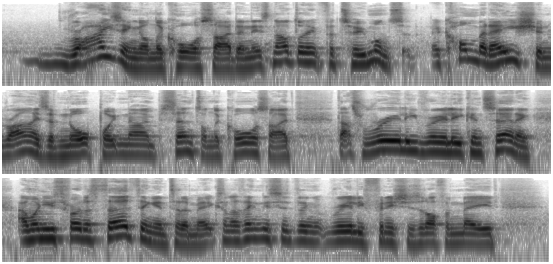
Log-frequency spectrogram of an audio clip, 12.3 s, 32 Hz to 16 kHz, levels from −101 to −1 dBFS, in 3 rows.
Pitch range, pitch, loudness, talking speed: 135-180 Hz, 155 Hz, -19 LUFS, 245 wpm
